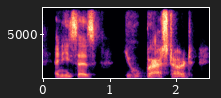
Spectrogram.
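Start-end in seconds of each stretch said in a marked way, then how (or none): 1.2-2.2 grunting under strangled breath. Voicing a foe being strangled by his own hand: grunting under strangled breath. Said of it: "he grunts under his own strangled breath".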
